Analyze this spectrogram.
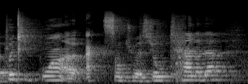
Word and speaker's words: Canada: L'accentuation se fait sur le A, Canada. Pourquoi je le dis? Parce que quand on dit Canadian, l'accent est déplacé vers le fond du mot. Canada, c'est sur l'accent tonique et sur la première syllabe.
